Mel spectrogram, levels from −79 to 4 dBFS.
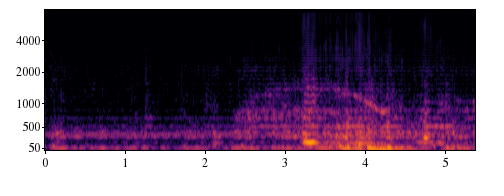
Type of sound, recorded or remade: remade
